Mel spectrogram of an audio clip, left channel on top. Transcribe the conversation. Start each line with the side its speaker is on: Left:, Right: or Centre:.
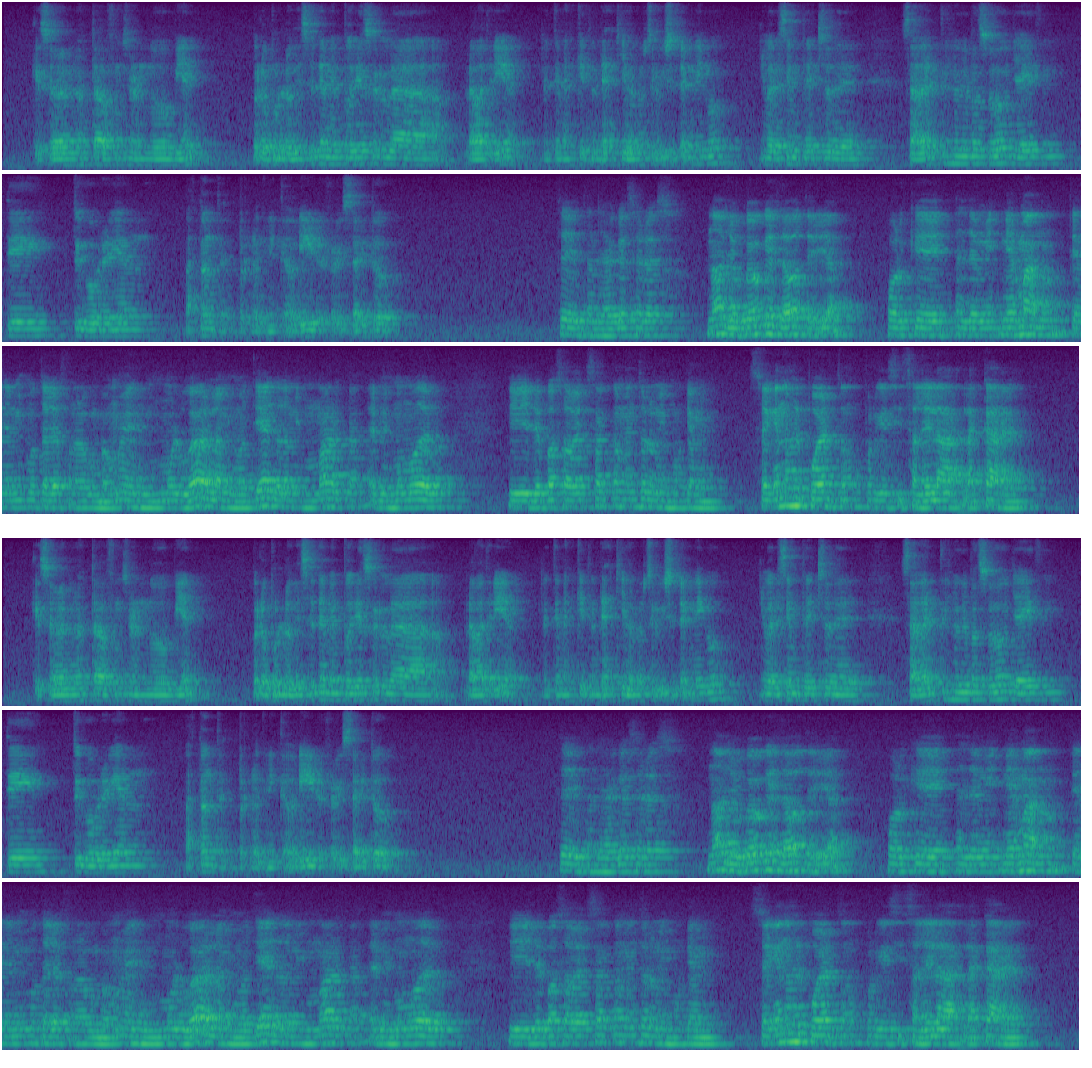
Right: que se ve que no estaba funcionando bien, pero por lo que sé también podría ser la, la batería. El tema es que tendrías que llevarlo a un servicio técnico y por el simple hecho de saber qué es lo que pasó ya ahí te, te, te cobrarían bastante, porque lo tienen que abrir, revisar y todo.
Left: Sí, tendría que ser eso. No, yo creo que es la batería, porque el de mi, mi hermano tiene el mismo teléfono, lo compramos en el mismo lugar, la misma tienda, la misma marca, el mismo modelo, y le pasaba exactamente lo mismo que a mí. Sé que no es el puerto, porque si sale la, la carga,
